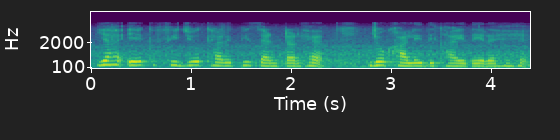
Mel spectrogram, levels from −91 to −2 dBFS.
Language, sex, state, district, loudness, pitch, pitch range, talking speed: Hindi, female, Bihar, Gopalganj, -18 LUFS, 195 Hz, 180-230 Hz, 150 wpm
